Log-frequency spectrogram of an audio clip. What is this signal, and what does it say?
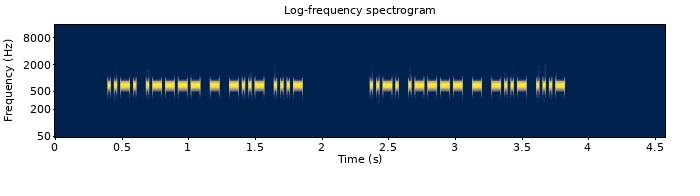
Morse code, heard as a keyed tone, about 51 wpm, 700 Hz. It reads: F1TXV F1TXV
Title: DXCC-100 Call Signs - 5 Characters - Repeated 2x - 50wpm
